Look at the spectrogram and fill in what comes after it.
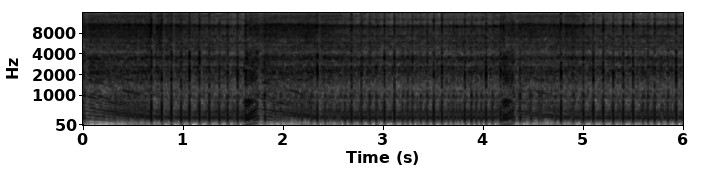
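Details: Stihl MS440 chainsaw cutting wide oak in a log splitter, before port work; screams high and thin with quick revving swings; running lean and down on power, maybe carb issue or air leak as owner suggested.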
